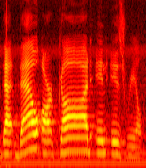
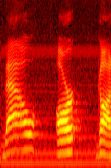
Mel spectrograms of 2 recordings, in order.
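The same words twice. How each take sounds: First: Said in the usual way. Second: Thou, art, God each set apart by a pause; slow pauses between words. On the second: Shown as a demonstration.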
